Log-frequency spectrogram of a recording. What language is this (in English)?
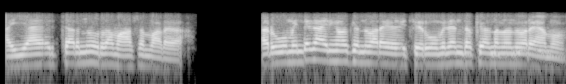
Malayalam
